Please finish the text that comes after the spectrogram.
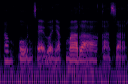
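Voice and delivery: high, rising to a choked near-sob plea for forgiveness; tearful prayer. Retold or imitated. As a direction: pray for forgiveness, breaking toward tears. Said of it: "tapi bicara ke Allah".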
